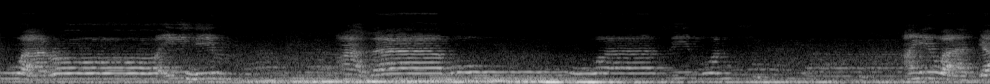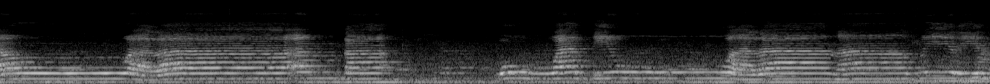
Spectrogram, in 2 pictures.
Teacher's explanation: Di sini tidak ada tasdidnya ya, tapi bahwa idgham itu artinya lebur. Jadi suara nun sukunnya lebur ke wawu meskipun di wawu tidak ada tasdid.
